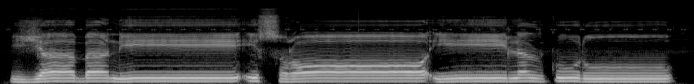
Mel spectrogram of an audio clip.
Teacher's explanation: یا پر کھڑا زبر ہے، اس کو ایک الف کھینچ کے پڑھیں گے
